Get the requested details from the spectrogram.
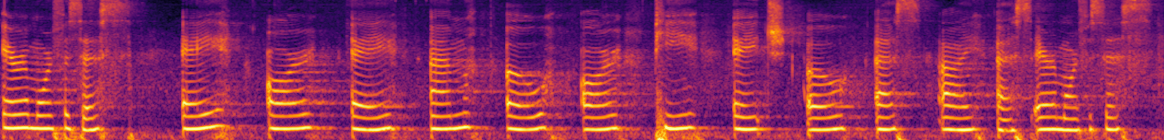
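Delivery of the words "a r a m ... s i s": slow, one letter at a time; spelling out. Real, not acted. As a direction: spell it with a clear pause after each letter. Contestant spelling out the word.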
